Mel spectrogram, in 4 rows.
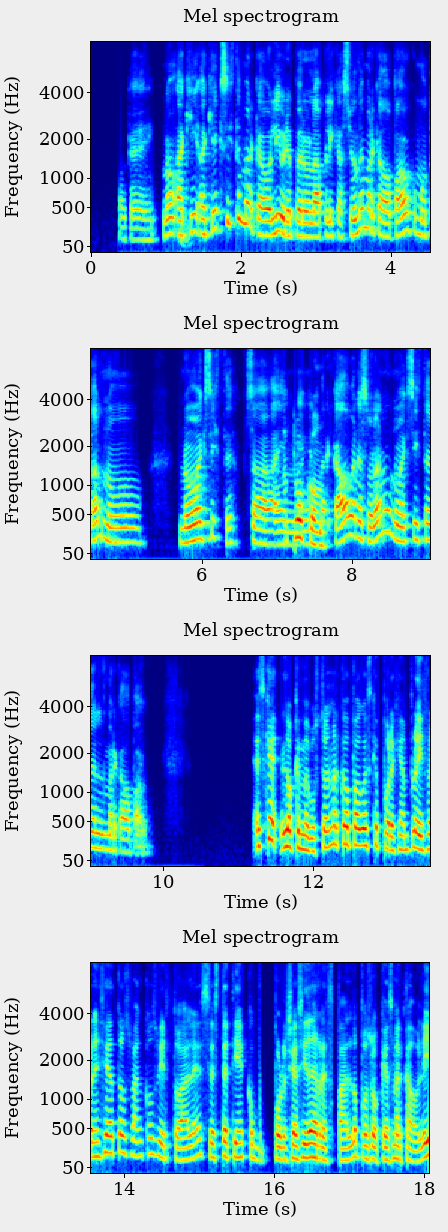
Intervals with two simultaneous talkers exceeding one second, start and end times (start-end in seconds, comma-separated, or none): none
